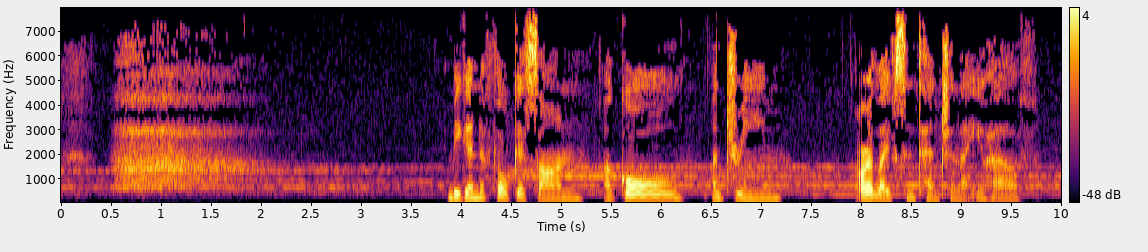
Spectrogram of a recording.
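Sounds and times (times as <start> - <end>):
deep breath in through the nose and out through the mouth: 0.0 - 3.0
speech: 3.9 - 7.3, 7.9 - 9.8.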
